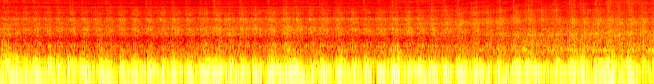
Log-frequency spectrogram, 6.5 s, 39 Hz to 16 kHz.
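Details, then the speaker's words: VW R32 engine running on the floor before a swap into a T5 Transporter, first start after drying water from the plug holes: low note with a slightly uneven, hunting idle. Erratic because the airflow meter is not connected. "It sounds okay. It's running a little bit erratic. That's because the airflow meter is not connected."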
